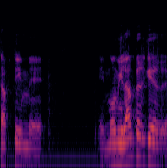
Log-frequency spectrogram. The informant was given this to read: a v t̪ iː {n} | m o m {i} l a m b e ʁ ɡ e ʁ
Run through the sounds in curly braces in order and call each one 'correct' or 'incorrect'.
incorrect: m, correct

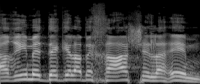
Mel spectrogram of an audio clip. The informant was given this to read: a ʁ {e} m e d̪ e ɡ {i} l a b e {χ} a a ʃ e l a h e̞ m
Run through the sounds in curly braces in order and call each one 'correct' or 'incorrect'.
incorrect: i, incorrect: e, correct

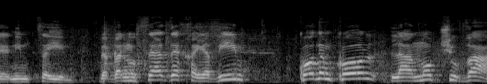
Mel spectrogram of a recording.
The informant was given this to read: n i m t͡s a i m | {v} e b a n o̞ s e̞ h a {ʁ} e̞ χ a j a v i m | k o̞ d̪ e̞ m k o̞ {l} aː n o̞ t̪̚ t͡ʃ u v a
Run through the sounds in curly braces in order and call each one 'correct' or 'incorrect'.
correct, incorrect: z, incorrect: lː

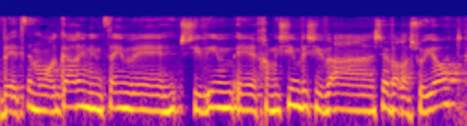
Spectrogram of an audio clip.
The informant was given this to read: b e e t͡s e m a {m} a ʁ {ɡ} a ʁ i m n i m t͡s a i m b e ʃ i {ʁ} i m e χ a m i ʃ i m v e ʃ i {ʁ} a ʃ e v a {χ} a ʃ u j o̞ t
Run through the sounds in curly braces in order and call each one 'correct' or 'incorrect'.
correct, correct, incorrect: v, incorrect: v, incorrect: ʁ

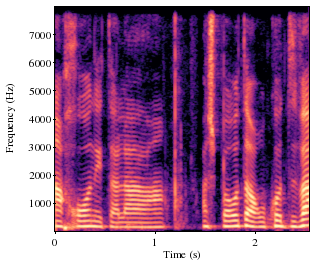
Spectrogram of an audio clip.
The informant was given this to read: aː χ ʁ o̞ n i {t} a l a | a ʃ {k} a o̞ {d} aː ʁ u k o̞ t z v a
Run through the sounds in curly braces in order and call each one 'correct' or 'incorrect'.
correct, incorrect: p, incorrect: t

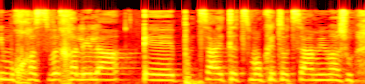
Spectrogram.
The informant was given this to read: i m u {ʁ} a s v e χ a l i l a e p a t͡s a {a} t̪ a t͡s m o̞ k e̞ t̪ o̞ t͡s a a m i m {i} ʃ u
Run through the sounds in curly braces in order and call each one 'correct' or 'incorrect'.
incorrect: χ, incorrect: e, incorrect: a

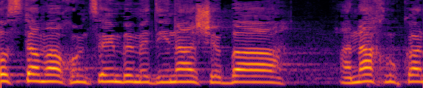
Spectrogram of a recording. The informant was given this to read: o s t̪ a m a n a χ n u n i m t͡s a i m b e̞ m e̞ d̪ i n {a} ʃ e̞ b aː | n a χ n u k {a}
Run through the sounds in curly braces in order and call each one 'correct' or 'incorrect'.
correct, correct

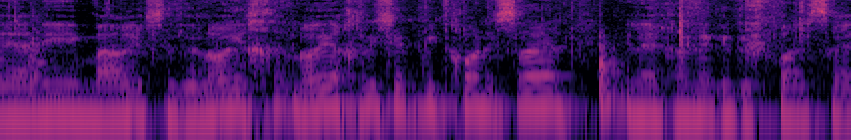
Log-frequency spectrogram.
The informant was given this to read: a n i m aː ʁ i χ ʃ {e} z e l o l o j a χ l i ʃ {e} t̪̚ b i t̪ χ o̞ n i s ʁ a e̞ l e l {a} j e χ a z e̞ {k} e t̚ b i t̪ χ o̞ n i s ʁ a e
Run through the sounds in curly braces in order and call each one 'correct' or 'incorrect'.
correct, correct, correct, correct

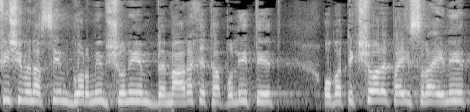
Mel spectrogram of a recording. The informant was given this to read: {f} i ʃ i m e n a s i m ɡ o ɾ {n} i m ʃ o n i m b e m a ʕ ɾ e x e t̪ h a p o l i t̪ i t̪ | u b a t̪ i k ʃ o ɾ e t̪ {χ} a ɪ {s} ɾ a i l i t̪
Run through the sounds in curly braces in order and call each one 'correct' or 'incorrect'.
correct, incorrect: m, incorrect: h, correct

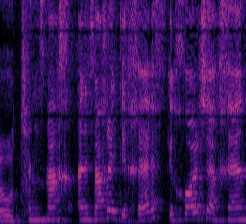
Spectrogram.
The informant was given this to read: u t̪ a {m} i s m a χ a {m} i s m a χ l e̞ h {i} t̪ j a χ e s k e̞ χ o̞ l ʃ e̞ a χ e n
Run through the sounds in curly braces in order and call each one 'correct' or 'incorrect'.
incorrect: n, incorrect: n, correct

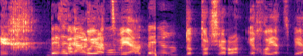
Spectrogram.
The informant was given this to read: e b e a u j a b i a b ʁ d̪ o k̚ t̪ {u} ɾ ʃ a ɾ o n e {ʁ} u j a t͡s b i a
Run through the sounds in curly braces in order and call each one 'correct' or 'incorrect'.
incorrect: o, incorrect: χ

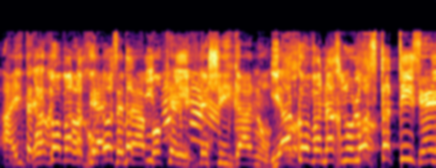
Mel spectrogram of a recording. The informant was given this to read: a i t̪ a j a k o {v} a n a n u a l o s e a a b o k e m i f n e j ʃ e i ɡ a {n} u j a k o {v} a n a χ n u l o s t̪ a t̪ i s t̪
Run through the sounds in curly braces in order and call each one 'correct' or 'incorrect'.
correct, correct, correct

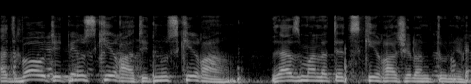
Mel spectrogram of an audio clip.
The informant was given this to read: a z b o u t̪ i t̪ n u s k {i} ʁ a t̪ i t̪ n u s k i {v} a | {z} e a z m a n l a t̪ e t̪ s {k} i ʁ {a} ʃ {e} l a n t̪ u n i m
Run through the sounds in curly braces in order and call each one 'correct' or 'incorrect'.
correct, incorrect: ʁ, correct, correct, correct, correct

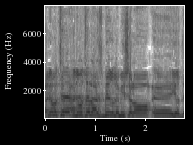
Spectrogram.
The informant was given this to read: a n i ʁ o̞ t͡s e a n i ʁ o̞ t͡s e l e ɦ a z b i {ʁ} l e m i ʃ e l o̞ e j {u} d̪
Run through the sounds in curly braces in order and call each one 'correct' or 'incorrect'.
correct, incorrect: o

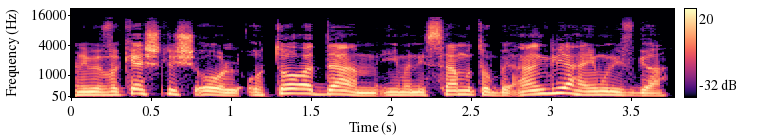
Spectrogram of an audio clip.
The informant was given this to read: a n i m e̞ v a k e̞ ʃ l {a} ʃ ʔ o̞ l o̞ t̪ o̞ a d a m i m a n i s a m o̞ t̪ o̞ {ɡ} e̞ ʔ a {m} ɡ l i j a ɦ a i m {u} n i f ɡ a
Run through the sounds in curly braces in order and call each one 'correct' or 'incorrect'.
incorrect: i, incorrect: b, incorrect: ŋ, correct

